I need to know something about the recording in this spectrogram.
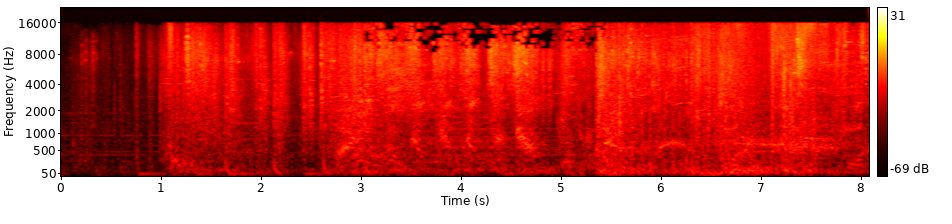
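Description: Magic blasts and sword strikes crackle and burst in a video game battle.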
